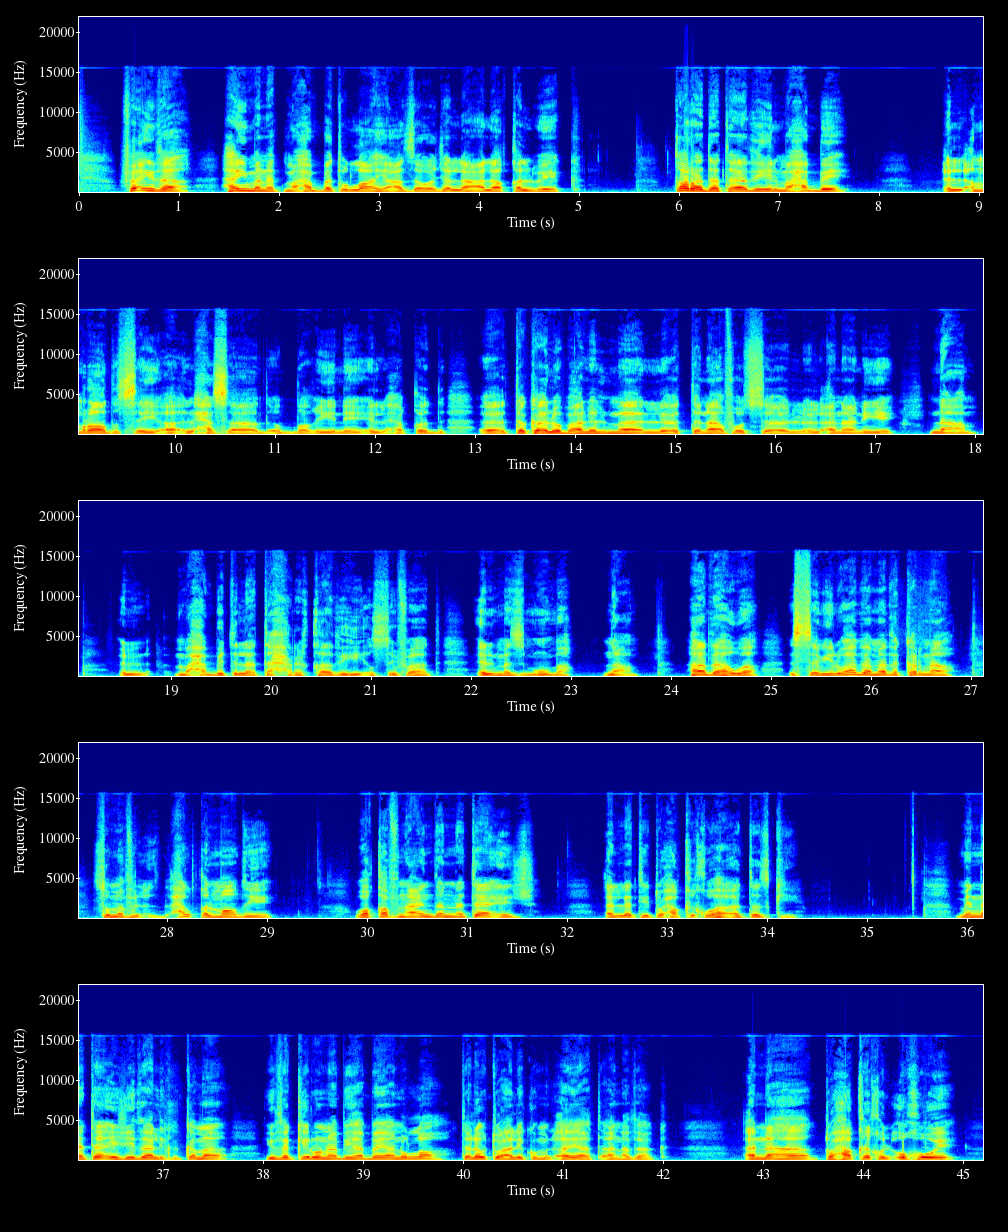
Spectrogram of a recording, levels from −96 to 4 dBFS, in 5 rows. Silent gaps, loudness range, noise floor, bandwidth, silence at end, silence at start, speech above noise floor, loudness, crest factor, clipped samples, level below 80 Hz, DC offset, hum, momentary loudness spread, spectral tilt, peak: none; 6 LU; -63 dBFS; 15 kHz; 0.3 s; 0.05 s; 46 dB; -17 LUFS; 18 dB; under 0.1%; -58 dBFS; under 0.1%; none; 12 LU; -6.5 dB/octave; 0 dBFS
